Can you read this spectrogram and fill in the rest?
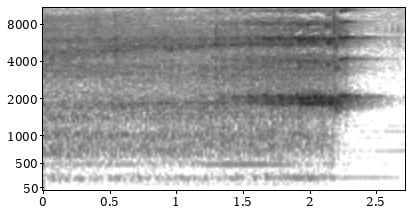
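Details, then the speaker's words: Timken bearing friction test of a synthetic power steering fluid with about 5% anti-wear additive: a thin high squeal builds louder over two seconds under load, then cuts off when the load is released; the lubricant is failing. "Well, as you can see, it wasn't doing that well."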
